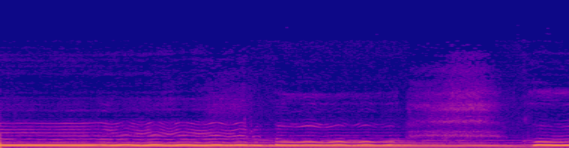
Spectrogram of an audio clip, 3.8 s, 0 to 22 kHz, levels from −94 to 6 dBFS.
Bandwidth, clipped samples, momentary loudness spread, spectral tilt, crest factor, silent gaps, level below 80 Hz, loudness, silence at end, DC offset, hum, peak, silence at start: 8.2 kHz; under 0.1%; 17 LU; -6 dB/octave; 8 dB; none; under -90 dBFS; -23 LUFS; 0 s; under 0.1%; none; -14 dBFS; 0 s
